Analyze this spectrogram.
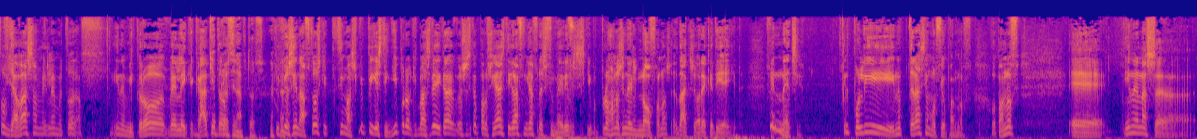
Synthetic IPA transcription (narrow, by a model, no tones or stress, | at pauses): t̪o̞vʝɐvɐsɐmele̞me̞t̪o̞ɾɐ̰ | ḭne̞mikɾo̞meleicekɐt̪it̪oosnɐft̪osceço̞s̬ineɐft̪o̞scet̪imɐspipiʝe̞st̪iɟipɾo̞cemɐzle̞ikɐusiɐst̪ikɐpɐɾusiɐzit̪iɣɾɐfunðjɐfo̞ɾesfime̞ɾivisisɟipɾopɾofɐno̞sinelino̞fo̞no̞send̪ɐksio̰eɐcet̪iḛʝḭne̞ðeninee̞t͡si | ine̞po̞liine̞t̪e̞ɾɐst̪iɐmo̞ɾfio̞pɐ̰no̰fopɐ̰nof | eine̞enɐs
